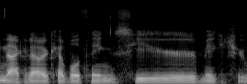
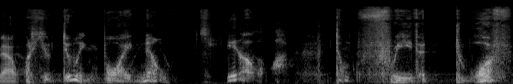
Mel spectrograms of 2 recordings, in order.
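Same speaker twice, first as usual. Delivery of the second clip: breathy, whispered inner voice; 4 dB quieter than usual. Game master voicing the voice inside a player character's head, whispering. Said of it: "that same voice ... starts whispering".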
